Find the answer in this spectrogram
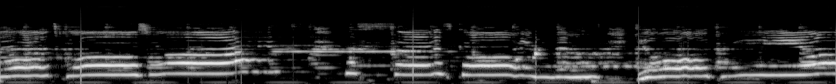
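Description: A female voice singing long, wordless held notes that glide between pitches, over a backing track with a soft, steady low beat.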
